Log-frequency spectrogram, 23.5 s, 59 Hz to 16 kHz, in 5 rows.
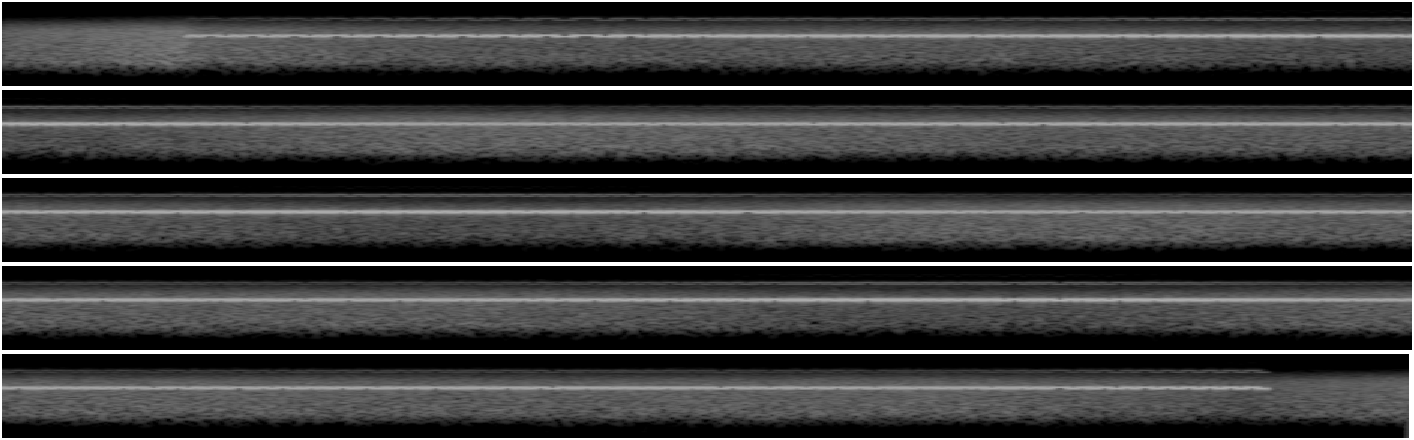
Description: NAVTEX (SITOR-B), 100 baud, 170 Hz shift, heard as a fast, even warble, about 1650 Hz centre, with radio static. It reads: VTOYK EXCUV OPMFD WMJQM QUNGU OZBCT FBFOP DQUGT HOTCB EIXXE XNLZX WITXG QMZSO BIWXJ KPLYS WVRSC NQBMK TRHGN OCSGP NNLNV LJALA DBKXP FNXVO XELJU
